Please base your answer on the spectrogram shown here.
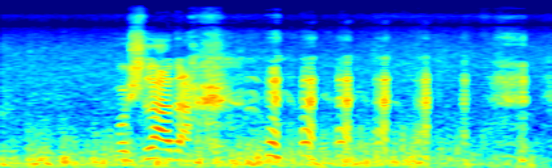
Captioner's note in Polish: śmiech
